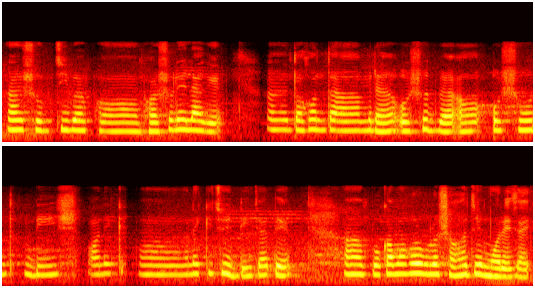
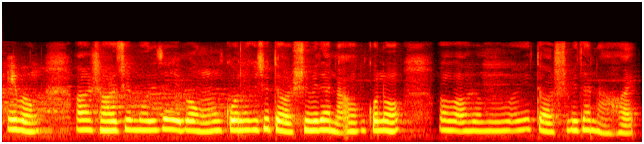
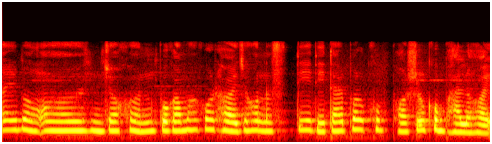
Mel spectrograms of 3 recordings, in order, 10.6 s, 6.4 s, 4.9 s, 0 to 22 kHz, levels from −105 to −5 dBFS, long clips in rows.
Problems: constant background noise, continuous background conversations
